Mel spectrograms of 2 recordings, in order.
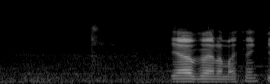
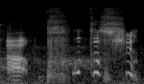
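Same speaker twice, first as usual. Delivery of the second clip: laughing high cry of disbelief; stunned by a sudden death; shocked; 6 dB louder than usual. Real, not acted. Killed again in game.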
